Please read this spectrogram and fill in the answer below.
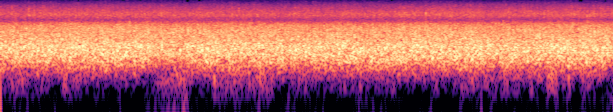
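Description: Steady rush of a shallow mountain river running over rocks and stones.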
